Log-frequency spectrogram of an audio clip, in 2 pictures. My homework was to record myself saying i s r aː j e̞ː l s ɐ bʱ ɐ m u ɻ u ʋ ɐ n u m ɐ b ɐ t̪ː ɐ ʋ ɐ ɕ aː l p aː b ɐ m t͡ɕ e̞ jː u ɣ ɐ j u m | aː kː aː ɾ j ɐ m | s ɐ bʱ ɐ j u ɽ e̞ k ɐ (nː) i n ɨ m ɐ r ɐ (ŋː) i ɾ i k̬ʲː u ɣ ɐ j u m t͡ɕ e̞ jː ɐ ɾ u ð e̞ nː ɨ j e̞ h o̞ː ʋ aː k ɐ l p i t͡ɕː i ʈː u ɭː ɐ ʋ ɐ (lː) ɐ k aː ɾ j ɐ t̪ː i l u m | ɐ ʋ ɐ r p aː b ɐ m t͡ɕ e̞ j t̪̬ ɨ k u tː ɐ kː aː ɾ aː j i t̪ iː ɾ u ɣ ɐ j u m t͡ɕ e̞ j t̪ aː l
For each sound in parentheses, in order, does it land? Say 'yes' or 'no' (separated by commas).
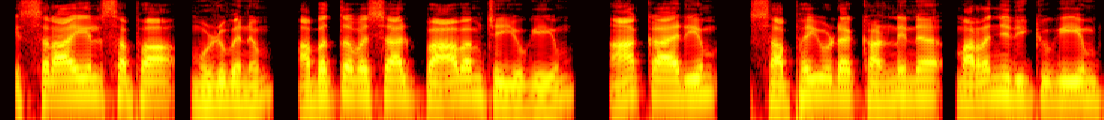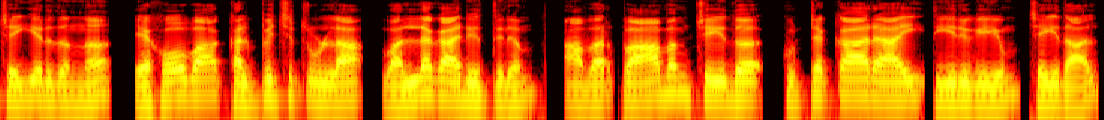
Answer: no, no, yes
